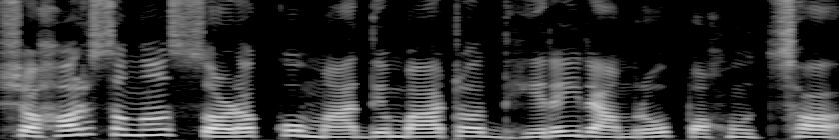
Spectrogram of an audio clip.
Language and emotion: Nepali, neutral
